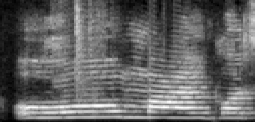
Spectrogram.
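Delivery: surprised shout. Real, not acted. Game glitch surprise.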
